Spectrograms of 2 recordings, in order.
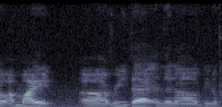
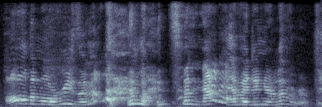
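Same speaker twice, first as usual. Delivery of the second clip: laughing aside; 13 semitones higher, 10 dB louder than usual. Real, not acted. Laughing aside inside quote.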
